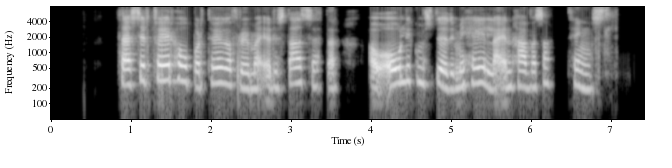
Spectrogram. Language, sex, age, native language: Icelandic, female, 20-29, Icelandic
